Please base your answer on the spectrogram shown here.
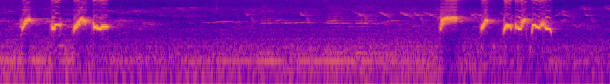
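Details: Red-whiskered bulbul in Thailand, southern master-style song played for exciting bulbuls and tutoring young: two bursts of four to six loud, clear whistles, with faint distant chirping in the quiet gap between them.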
